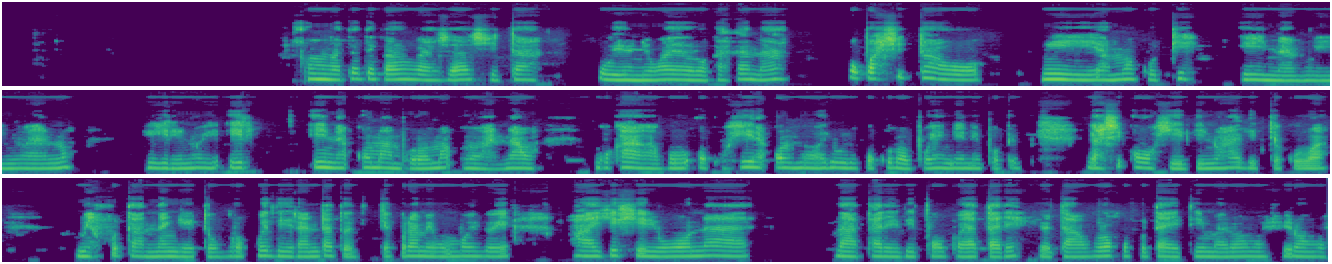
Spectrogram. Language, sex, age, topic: Oshiwambo, female, 25-35, agriculture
